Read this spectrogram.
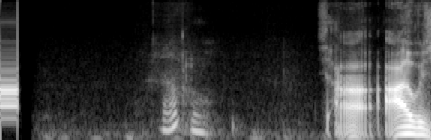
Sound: buzzer

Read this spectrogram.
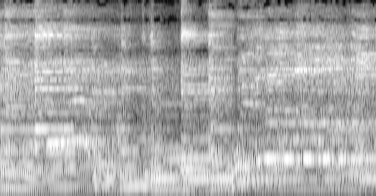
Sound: audience cheering

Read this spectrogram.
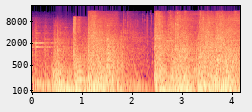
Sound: bomb exploding; guns firing

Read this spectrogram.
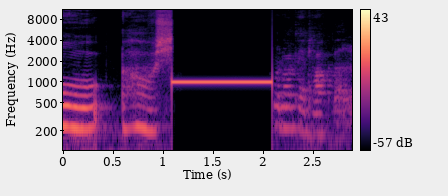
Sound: beep

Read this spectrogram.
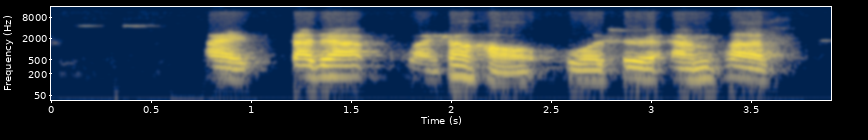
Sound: Mandarin

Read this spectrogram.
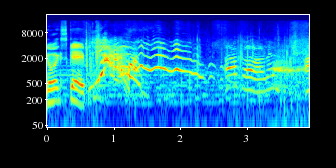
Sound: cheering

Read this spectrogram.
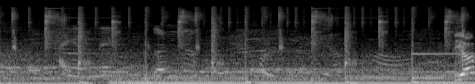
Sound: child babbling

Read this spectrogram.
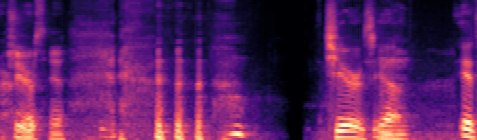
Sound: chuckles

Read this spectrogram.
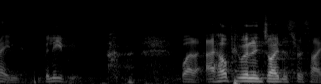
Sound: chuckles

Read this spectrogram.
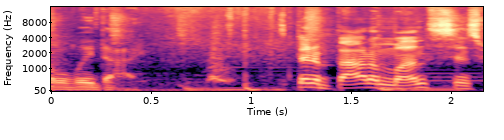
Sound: light music; air whooshing

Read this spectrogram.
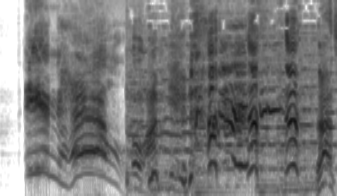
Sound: laughing mad

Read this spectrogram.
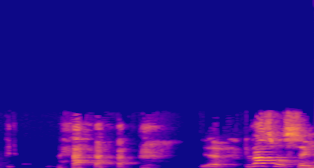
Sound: laughs

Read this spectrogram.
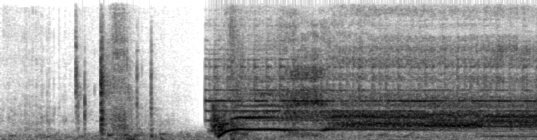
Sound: screaming

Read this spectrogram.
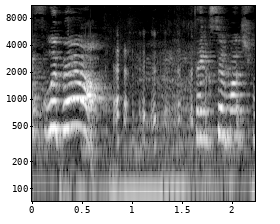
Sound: giggling

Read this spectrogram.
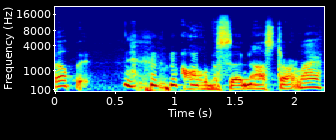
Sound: giggling

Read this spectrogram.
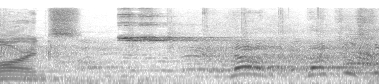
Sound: whistle blowing

